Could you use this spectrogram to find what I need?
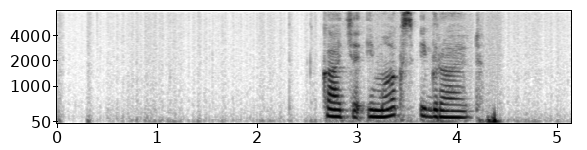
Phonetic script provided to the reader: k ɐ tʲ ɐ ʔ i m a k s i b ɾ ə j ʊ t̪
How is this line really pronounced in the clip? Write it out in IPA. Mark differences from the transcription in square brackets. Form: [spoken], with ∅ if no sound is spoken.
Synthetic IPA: k [a] tʲ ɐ ʔ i m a k s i [ɡ] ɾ [a] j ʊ t̪

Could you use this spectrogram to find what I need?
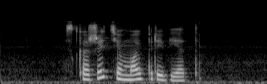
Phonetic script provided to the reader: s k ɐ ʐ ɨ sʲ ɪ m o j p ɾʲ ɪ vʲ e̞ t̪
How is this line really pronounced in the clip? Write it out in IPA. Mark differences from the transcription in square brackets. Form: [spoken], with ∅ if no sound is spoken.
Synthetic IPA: s k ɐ ʐ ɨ [tʲ] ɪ m o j p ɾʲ ɪ vʲ e̞ t̪

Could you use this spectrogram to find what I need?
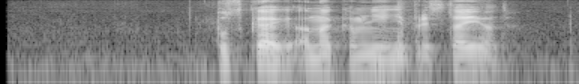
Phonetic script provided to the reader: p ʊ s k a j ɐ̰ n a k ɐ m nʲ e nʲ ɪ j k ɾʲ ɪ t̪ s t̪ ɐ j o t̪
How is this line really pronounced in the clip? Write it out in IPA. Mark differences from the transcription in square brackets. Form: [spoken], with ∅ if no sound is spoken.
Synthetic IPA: p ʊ s k a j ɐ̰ n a k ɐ m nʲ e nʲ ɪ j [p] ɾʲ ɪ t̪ s t̪ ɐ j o t̪

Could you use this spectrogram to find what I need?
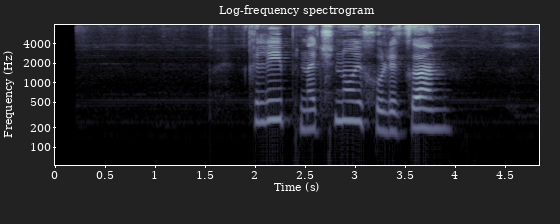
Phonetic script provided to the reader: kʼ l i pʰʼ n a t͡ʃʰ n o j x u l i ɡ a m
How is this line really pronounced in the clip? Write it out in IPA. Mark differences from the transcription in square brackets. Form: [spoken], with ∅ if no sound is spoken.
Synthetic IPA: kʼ l i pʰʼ n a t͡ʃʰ n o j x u l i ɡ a [n]

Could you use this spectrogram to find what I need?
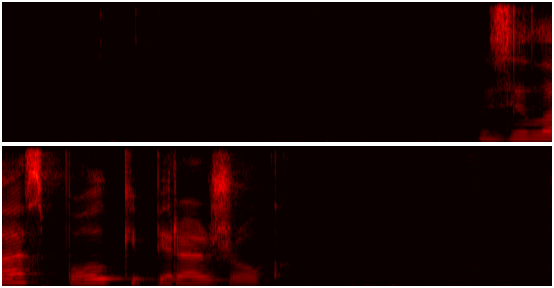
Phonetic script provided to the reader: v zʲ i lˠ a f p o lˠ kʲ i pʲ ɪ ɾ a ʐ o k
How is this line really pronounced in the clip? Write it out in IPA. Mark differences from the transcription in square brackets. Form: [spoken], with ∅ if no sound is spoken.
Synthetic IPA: v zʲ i lˠ a [s] p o lˠ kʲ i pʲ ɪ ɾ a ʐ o k

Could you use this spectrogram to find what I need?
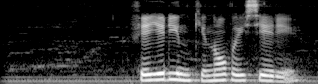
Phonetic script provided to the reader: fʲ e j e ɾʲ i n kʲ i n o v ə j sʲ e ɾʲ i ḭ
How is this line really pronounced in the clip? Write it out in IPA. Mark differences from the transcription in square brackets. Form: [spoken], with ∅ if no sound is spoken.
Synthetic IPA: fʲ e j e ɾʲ i n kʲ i n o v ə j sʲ e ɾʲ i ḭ

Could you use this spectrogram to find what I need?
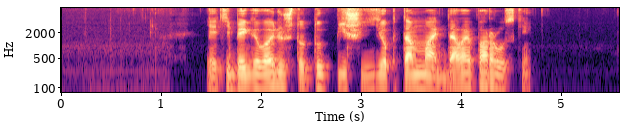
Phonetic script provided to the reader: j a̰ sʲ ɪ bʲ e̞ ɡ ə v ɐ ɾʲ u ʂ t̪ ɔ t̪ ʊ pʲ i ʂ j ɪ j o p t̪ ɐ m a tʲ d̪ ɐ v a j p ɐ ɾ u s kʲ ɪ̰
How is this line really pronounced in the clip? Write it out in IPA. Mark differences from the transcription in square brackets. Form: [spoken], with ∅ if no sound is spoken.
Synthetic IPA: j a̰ [tʲ] ɪ bʲ e̞ ɡ ə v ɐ ɾʲ u ʂ t̪ [o] t̪ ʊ pʲ i ʂ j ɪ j o p t̪ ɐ m a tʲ d̪ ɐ v a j p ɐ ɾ u s kʲ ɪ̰

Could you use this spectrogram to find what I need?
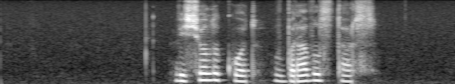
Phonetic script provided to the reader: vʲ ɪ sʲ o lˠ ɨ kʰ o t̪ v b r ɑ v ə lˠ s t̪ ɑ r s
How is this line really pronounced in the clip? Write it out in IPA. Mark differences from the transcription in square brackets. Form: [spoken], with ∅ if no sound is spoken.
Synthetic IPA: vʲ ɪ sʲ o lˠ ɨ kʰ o t̪ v b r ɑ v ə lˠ s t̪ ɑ r s

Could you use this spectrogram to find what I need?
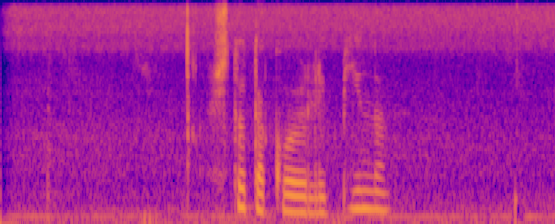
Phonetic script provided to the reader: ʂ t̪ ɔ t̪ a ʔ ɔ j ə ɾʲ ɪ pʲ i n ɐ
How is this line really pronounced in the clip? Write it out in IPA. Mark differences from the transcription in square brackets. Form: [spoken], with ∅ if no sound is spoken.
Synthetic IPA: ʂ t̪ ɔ t̪ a [k] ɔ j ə [lʲ] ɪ pʲ i n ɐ

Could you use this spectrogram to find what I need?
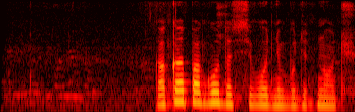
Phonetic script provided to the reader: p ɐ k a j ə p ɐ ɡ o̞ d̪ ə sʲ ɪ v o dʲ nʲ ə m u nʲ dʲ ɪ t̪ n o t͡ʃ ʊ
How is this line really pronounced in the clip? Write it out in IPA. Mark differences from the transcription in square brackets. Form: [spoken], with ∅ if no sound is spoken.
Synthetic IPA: [k] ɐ k a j ə p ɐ ɡ o̞ d̪ ə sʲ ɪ v o dʲ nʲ ə [b] u [∅] dʲ ɪ t̪ n o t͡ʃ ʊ

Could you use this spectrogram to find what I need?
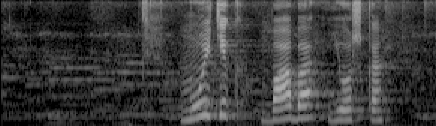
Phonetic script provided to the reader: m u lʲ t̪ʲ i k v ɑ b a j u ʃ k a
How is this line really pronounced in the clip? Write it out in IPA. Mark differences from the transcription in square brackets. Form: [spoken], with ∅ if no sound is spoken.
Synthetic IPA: m u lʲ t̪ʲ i k [b] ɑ b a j [o] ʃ k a

